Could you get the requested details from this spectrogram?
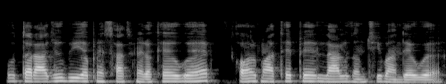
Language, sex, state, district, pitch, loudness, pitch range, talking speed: Hindi, male, Bihar, Patna, 135 Hz, -17 LUFS, 125-145 Hz, 230 wpm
